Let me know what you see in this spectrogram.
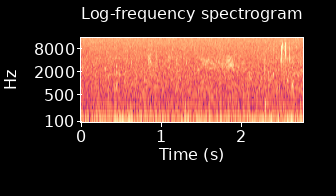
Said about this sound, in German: Wenn du jetzt einmal genau hinhörst, dann kannst du in der Ferne das Geräusch von Wasser hören, das ganz leise vor sich hin plätschert.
